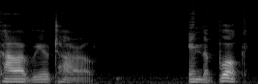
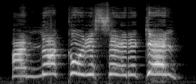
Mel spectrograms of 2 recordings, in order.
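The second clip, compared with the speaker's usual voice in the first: much higher and louder scream; 17 dB louder than usual. Acted. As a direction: lose patience and shriek. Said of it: "she screamed".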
